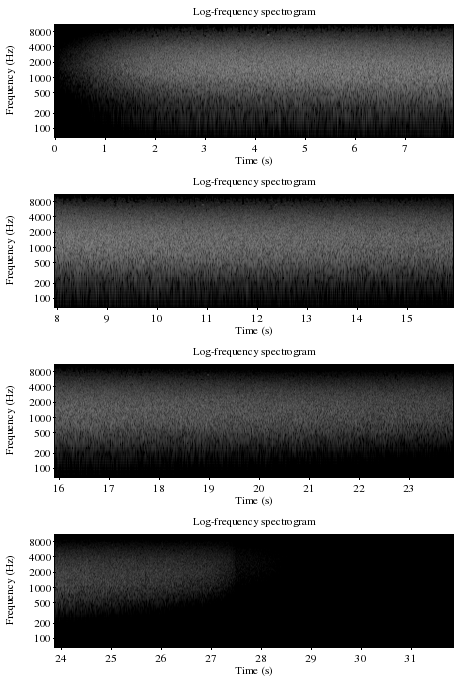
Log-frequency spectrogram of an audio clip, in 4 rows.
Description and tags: Long Noisy Woosh v2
